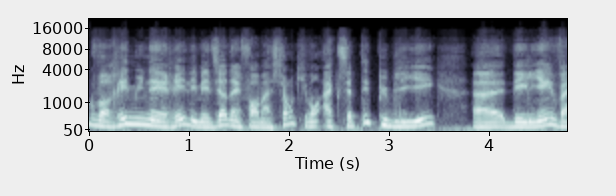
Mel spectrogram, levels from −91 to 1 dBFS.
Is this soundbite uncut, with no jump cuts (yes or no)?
yes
